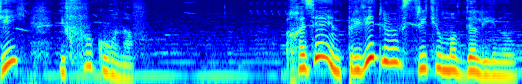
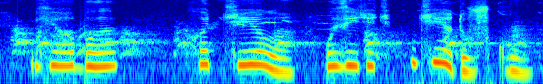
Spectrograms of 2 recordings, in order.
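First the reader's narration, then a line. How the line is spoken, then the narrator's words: Timid. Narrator (Russian): робко ответила Магдалина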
